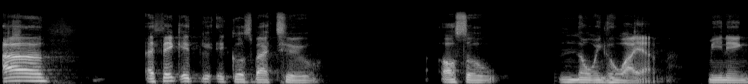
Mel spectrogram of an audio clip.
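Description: In an American accent, a man talks with a fairly low pitch. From Montreal, Quebec, with years in Florida. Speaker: visual artist and podcaster. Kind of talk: interview conversation.

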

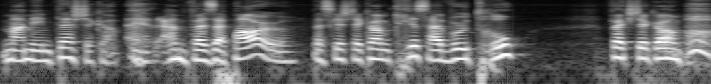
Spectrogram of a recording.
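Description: On a very clean recording with a silent background, a woman talks at a fairly quick pace and medium pitch in an ordinary speaking voice. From Quebec, Victoriaville. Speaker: comedian. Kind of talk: casual chat. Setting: studio.

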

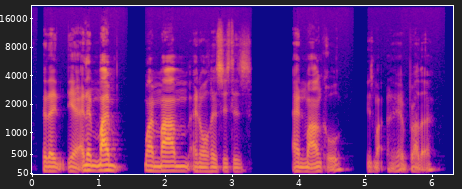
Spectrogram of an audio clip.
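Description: In a very clean recording with a silent background, a man with an Australian accent speaks at a fairly low pitch. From Melbourne, Australia (Mill Park / Whittlesea). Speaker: stand-up comedian. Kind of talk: casual chat.

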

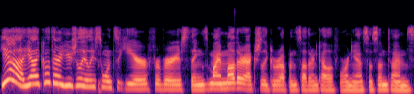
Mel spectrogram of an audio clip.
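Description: A woman is speaking. She talks with an American accent. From Western Massachusetts, rural. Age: 30s. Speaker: audiobook editor and sound engineer. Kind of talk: casual interview chat.

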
